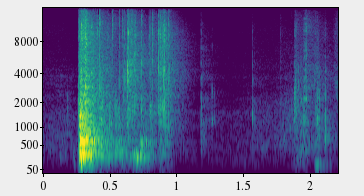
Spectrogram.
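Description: Sealed plastic bags of LEGO bricks dropped onto a table: a thump about a quarter second in, followed by under a second of rattling bricks and crinkling bag plastic, then a few small clicks.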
